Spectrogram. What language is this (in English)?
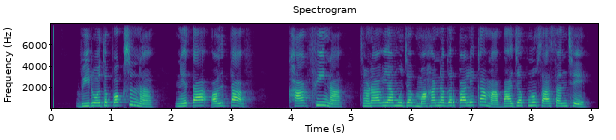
Gujarati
